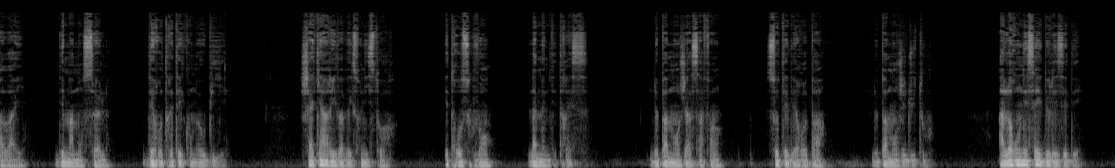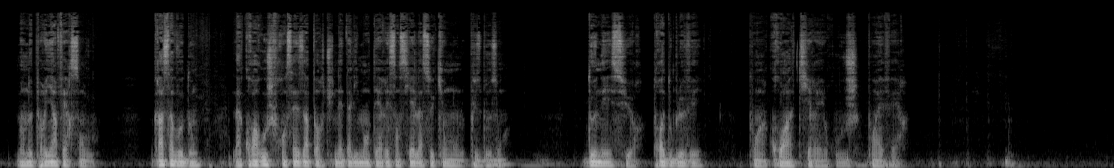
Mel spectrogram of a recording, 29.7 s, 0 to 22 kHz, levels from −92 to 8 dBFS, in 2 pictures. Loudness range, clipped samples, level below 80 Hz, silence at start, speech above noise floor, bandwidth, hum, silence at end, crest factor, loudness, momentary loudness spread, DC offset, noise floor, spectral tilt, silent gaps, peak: 7 LU; under 0.1%; -38 dBFS; 0 s; 45 dB; 16 kHz; none; 1.3 s; 20 dB; -29 LUFS; 16 LU; under 0.1%; -73 dBFS; -5 dB/octave; none; -10 dBFS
